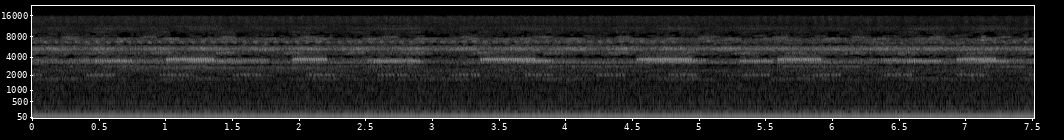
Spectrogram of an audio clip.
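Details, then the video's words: Evening in a serene park filled with gentle cricket chirping; several high trilling insects layer into a continuous shimmer, short pulsed bursts recurring about once a second, no other voices. "Park Serenade: Cricket Sounds in a Peaceful Park"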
